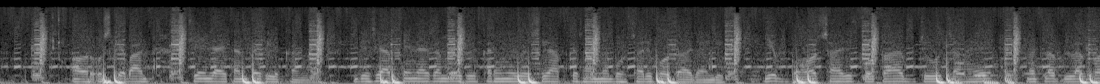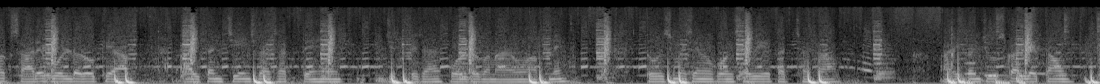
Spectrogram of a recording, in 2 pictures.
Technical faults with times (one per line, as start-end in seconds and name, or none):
0.00-22.01 stuck bit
